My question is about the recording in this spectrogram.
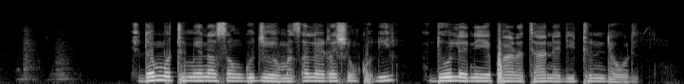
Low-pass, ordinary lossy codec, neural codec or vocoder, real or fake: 7.2 kHz; MP3, 64 kbps; none; real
